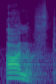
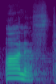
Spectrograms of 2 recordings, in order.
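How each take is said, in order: First: The word begins directly with a vowel sound. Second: The word begins directly with a vowel sound.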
